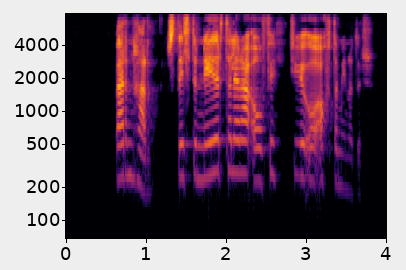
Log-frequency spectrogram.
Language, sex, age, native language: Icelandic, female, 30-39, Icelandic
